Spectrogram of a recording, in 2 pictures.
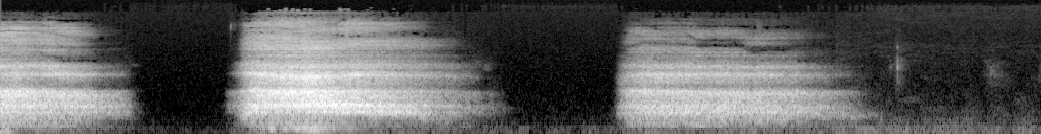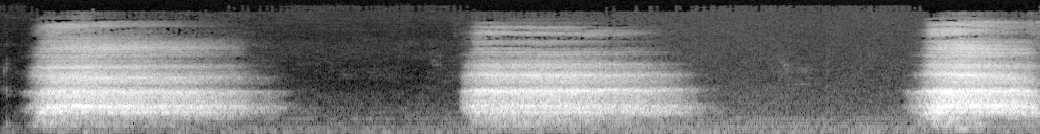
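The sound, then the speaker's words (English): Three slow, conscious breaths, heard as six long, airy breath sounds that pair into drawn-out inhales and sighing exhales, each separated by a stretch of silence, with no talk. “So if I can just take time, maybe once an hour, three breaths consciously, an hour, just three breaths.”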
